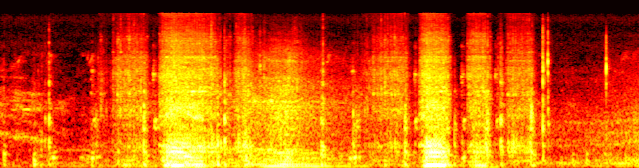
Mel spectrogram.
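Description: Industrial sewing machine running a stitching run of about two seconds, then a second short burst, with a few sharp clicks near the end.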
